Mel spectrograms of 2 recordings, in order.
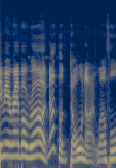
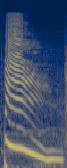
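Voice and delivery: loud, drawn-out falling boo; high holler sliding down; calling out; 5 semitones higher, 6 dB louder than usual. Real, not acted. Gamer jeering in the race, drawn-out boo.

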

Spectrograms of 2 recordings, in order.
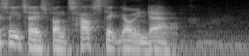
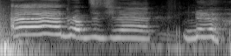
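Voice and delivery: much higher yelp of dismay; startled squeal. Real, not acted. Streamer yelping as he drops a chair. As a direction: squeak out the accident.

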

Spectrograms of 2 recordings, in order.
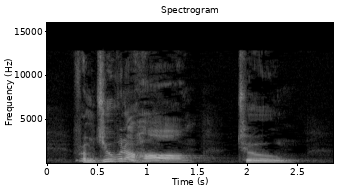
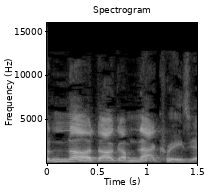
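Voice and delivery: loud, raised-pitch protest; acted loud retort; 4 semitones higher, 8 dB louder than usual. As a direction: push back hard, imitating your indignant self.

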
